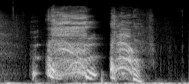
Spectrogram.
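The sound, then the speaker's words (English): Two loud, harsh coughs, one right after the other, each a raspy burst with a short pause between and no talking. “Pardon me, I'm going to cough.”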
